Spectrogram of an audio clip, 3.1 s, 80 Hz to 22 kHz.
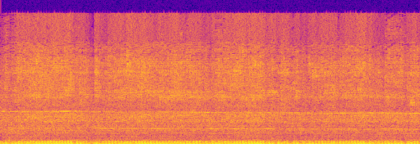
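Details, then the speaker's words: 700 HP turbocharged rotary RX-7 at idle with secondary throttle plates open: deep, lumpy loping idle that never settles, strong fuel smell indicating unclean burning; rough idle from open secondaries. "I already smell more fuel, which to me means that it's not burning it as cleanly."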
